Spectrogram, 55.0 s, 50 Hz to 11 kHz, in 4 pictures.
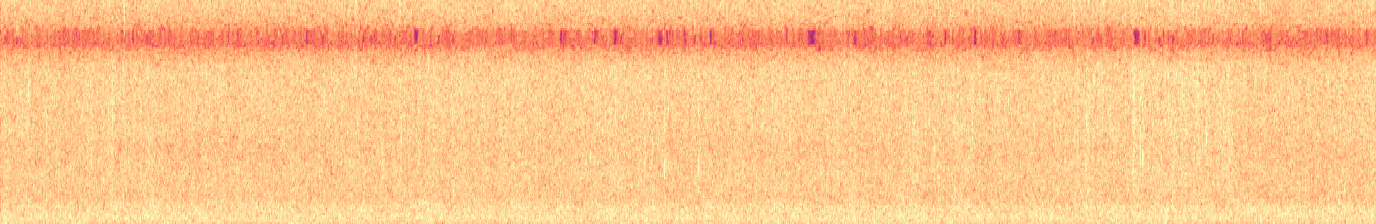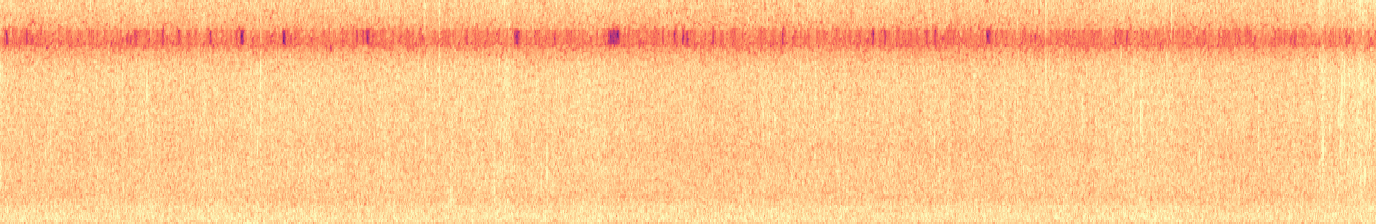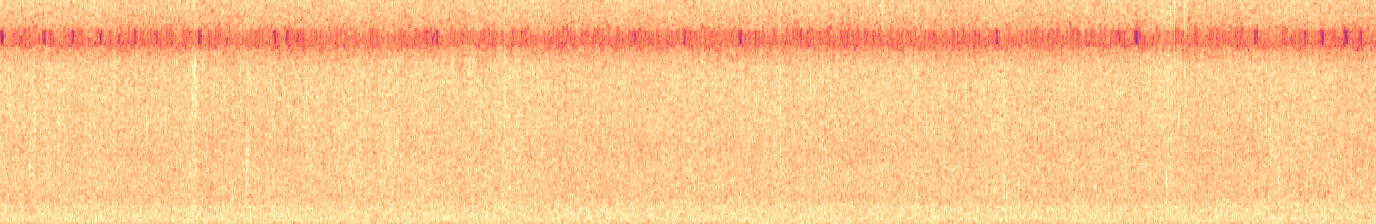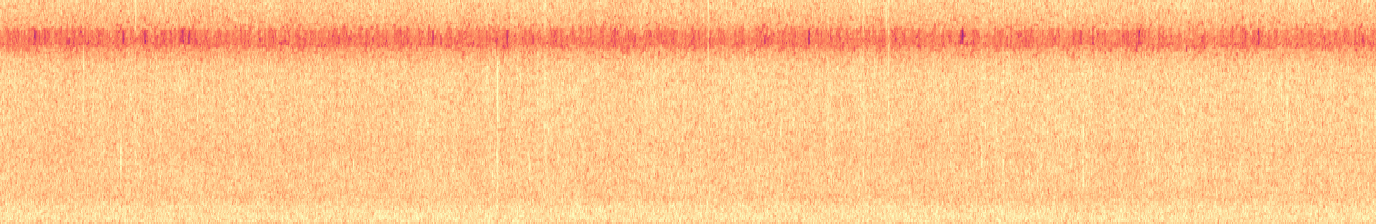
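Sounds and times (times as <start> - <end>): river rushing over rocks: 0.0 - 55.0.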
